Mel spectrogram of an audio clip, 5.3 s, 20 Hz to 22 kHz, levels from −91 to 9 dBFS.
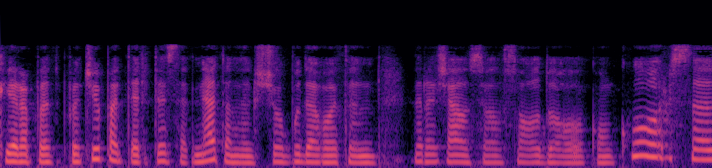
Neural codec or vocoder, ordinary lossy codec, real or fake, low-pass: codec, 16 kHz, 1.1 kbps, Voila-Tokenizer; MP3, 48 kbps; fake; 7.2 kHz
